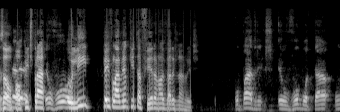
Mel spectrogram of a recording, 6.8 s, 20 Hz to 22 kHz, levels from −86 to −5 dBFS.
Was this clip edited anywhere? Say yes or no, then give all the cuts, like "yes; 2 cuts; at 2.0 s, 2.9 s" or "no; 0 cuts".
no; 0 cuts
